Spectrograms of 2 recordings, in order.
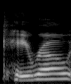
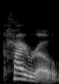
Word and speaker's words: Cairo: The spot that is closest, the town, to the central point of this X is called, it's called, pronounced Cairo in Illinois, but Cairo, right?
